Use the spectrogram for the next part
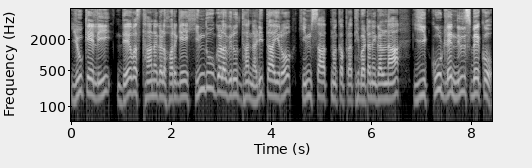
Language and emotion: Kannada, angry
